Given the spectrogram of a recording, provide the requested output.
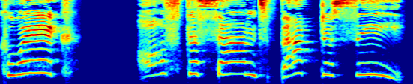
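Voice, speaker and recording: A woman voicing a tiny, determined female sea snail in a storybook, with high squeaky cries. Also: steady tone, drawn-out words, a bit bright, heavily acted. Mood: urgent.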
